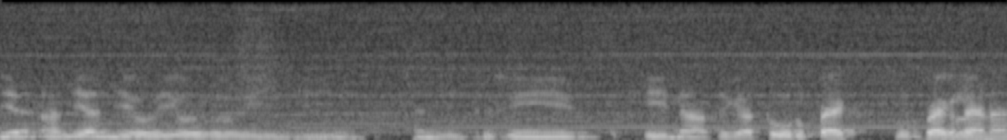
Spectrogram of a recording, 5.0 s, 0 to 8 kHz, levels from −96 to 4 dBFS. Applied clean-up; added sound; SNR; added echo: none; Domestic sounds, home sounds; 18 dB; none.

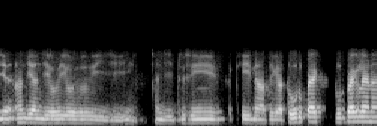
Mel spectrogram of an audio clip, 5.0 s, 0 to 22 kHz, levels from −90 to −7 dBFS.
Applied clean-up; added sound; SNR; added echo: none; none; none; none.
